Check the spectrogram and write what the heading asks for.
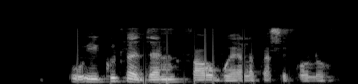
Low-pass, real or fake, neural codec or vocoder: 5.4 kHz; real; none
